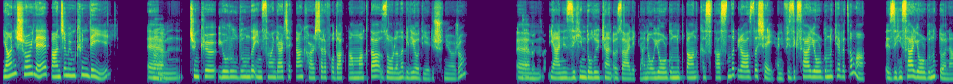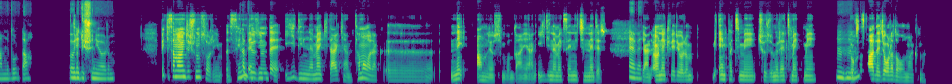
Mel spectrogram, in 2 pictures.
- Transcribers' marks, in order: other background noise
- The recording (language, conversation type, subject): Turkish, podcast, Yorulduğunda ya da stresliyken iyi dinleyebilmek mümkün mü?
